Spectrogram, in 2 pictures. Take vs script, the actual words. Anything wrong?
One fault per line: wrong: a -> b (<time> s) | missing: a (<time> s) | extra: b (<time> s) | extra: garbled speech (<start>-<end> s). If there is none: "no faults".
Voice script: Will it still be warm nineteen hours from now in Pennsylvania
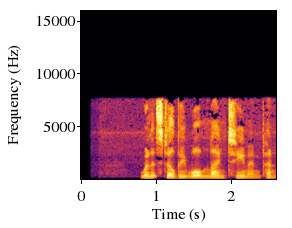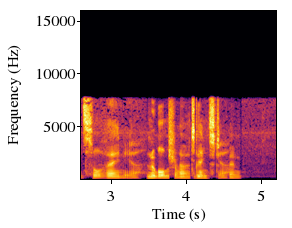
missing: hours from now (2.2 s)
extra: garbled speech (3.5-4.7 s)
